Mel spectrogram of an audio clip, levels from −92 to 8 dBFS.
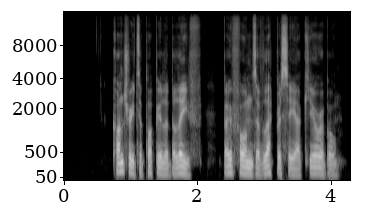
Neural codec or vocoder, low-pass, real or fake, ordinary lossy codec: codec, 44.1 kHz, 7.8 kbps, Pupu-Codec; 14.4 kHz; fake; none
